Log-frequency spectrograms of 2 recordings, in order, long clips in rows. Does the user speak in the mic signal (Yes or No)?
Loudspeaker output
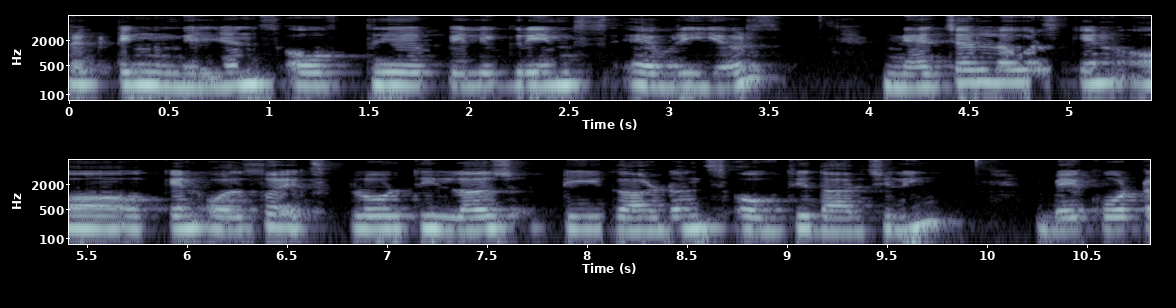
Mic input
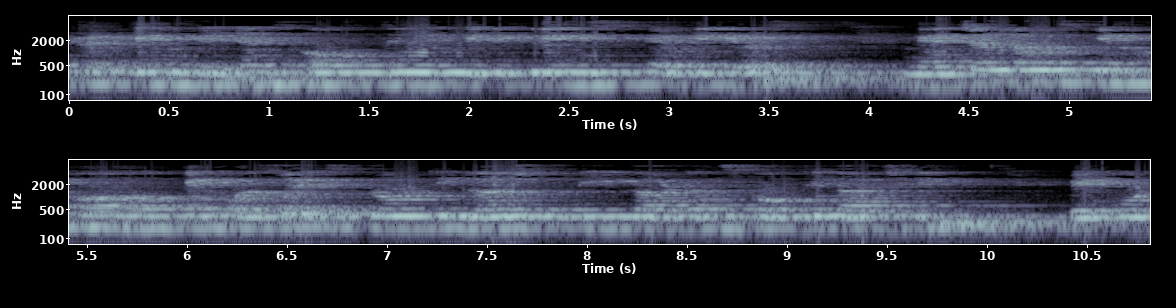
No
